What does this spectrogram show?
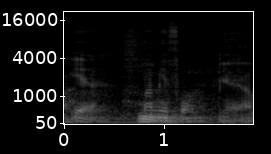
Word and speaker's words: Maameefua: It's almost spelled out phonetically, the way it sounds phonetically. It's like Maameefua.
